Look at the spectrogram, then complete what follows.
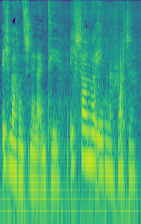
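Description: Composed, courteous wife in radio crime play: lowish voice, conversational, noticeable noise behind. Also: female voice, expressive, fairly quick. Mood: composed, polite. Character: polite, composed wife arriving home. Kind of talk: German radio crime drama acting.

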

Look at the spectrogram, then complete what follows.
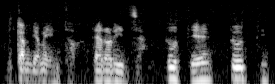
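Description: A man's voice: medium pitch, fairly even intonation, normal speed. A man narrating a theatrical comic monologue, addressing listeners directly with dramatic emphasis. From southern Italy. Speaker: storyteller, solo stage performer. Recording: slightly muffled, faint background noise.

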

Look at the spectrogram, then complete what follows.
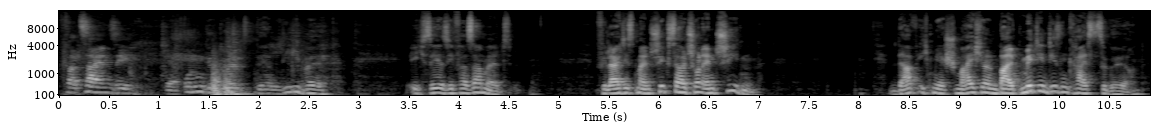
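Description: An actor playing an earnest, impatient young gentleman suitor in a radio comedy, courtly and pleading. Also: a little high, expressive, moderate pace, lightly acted. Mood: hopeful. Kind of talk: stage comedy radio acting.

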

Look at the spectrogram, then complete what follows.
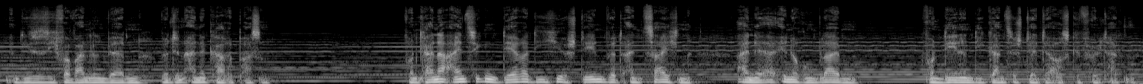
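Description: Deep voiced male prisoner giving testimony, solemn and pained, radio play, faint music under him. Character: anguished male camp prisoner bearing witness to murder. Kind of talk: dramatised testimony reading for radio.

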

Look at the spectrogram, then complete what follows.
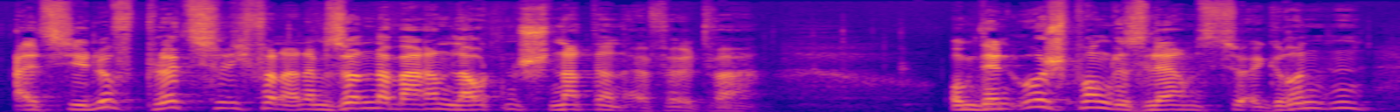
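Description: An actor playing an urbane gentleman in a radio drama, relishing an adventure tale with measured, articulate, theatrical delivery. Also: on the high side, breathy edge, full character voice. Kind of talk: radio drama acting, dramatic reading aloud.

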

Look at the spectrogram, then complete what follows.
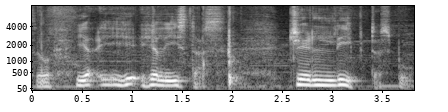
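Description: An actor as an easygoing male pal in a radio drama. His voice is medium in pitch, casual and earnest, with faint music behind it. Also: slow, warm tone, close to an everyday voice. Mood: eager, persuasive. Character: easygoing male pal, eagerly recommending and advising.

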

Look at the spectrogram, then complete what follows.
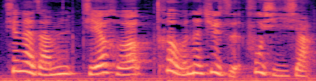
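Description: A woman with a high, slightly husky voice hosts a radio lesson. She explains grammar step by step in a patient teaching tone. She prompts her partner for each practice sentence. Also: animated, moderate pace, a little mellow. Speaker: radio language lesson host. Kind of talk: instructional radio hosting.

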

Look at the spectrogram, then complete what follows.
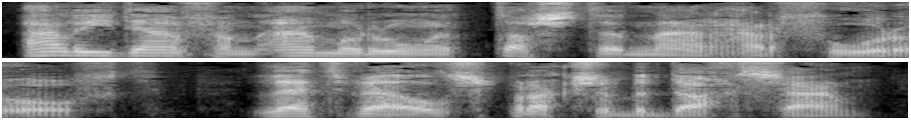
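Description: Male narrator for a novel: animated intonation, slightly rough tone, dry close recording. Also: on the low side, normal speed, no room sound. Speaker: audiobook narrator. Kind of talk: scripted literary narration.

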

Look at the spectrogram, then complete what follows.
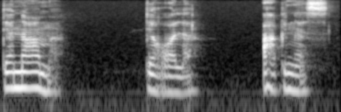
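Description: An actress in a German radio drama playing an earnest film actress who pleads and coaxes in a hesitant, halting way. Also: female voice, low-pitched, little pitch movement, gravelly, breathy edge, full character voice. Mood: hesitant, pleading. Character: earnest, wheedling film actress pleading over her role.

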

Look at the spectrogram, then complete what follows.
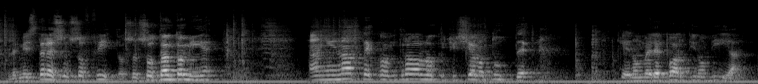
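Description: Actor as restless, higher-voiced prisoner, echoey. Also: male voice, background noise, close to an everyday voice. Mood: brooding, haunted. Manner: colloquial, halting, repeats himself, talks as if to a listener. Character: imprisoned adult man, restless, wistful, obsessive, foul-mouthed. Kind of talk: theatrical dramatic monologue in radio theatre.

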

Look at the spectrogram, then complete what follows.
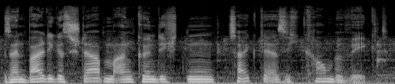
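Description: An actor playing a reflective grown son who narrates memories of his father in a radio drama, measured and deliberate. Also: mid-range voice, faint music behind, lightly acted. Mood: sober, melancholy.

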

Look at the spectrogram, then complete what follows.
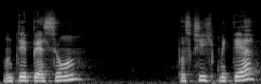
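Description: An actress playing a worn-down but stubborn middle-aged farmer's wife with a Bavarian accent in a German radio play. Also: female voice, lowish voice, normal speed, darkish tone, close to an everyday voice. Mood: suspicious. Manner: stubborn, bitterly sarcastic.

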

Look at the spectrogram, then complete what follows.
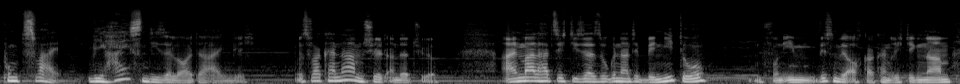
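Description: A know-it-all detective's assistant with a mellow, mid-pitched voice. He is earnest, precise and deadpan, in the manner of a radio crime drama. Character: pedantic, earnest police assistant, walking encyclopedia. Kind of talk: 1990s German radio crime play.

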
